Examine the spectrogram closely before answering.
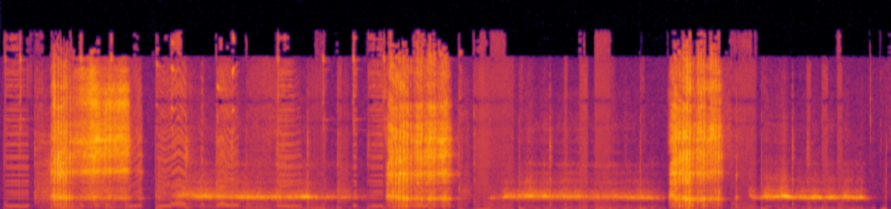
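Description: Three rounds of loud, rasping snores, each followed by a long, thin whistling breath, in a steady alternating rhythm, likely a voice imitating a snorer.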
